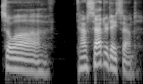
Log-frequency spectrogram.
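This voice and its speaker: A man's voice: mid-range voice, animated, a little slow, a bit bright, no room sound, clean studio sound. A man playing a nervous, self-deprecating college freshman with a hesitant delivery in a script table read. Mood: relieved, shy. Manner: hesitant, stammering when nervous.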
